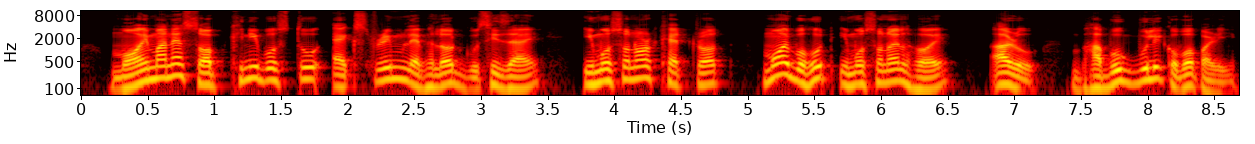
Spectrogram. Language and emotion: Assamese, neutral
